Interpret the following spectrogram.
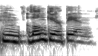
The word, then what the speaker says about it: Longyearbyen: How do you pronounce the name of the city? Longyearbyen.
